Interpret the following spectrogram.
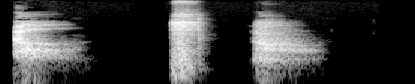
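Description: A man's heavy, emotional breathing close to the microphone: a long sighing out-breath, a short sharp in-breath about two seconds in, then another sighing out-breath, as he pauses choked up.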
